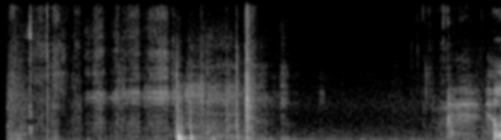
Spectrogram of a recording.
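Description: An older woman speaks softly, close by, through a computer microphone.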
